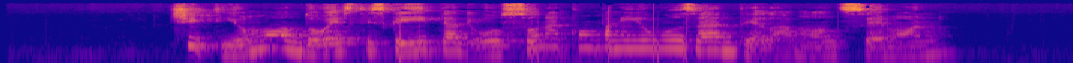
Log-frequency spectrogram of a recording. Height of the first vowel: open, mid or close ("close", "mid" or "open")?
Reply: close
